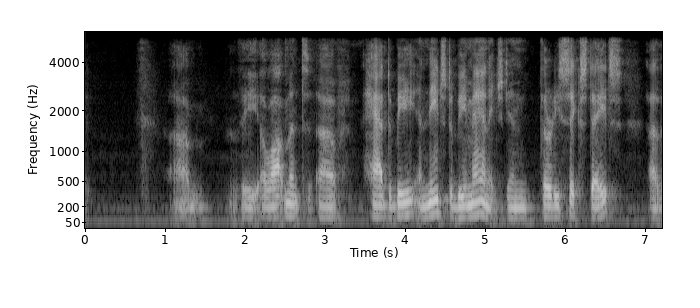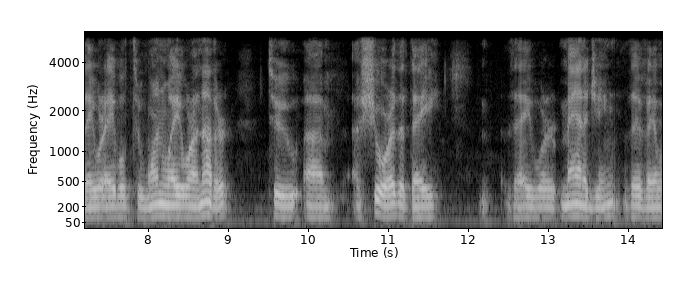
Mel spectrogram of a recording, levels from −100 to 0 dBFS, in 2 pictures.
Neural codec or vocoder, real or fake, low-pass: codec, 16 kHz, 8 kbps, FreqCodec, smaller model; fake; 5.4 kHz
